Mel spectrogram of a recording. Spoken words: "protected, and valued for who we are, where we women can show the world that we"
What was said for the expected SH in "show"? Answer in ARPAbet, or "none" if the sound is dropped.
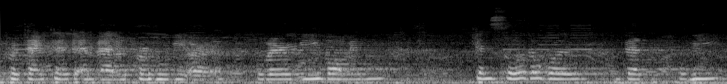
S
